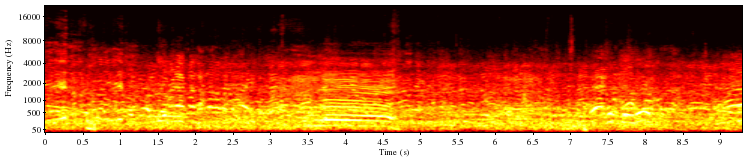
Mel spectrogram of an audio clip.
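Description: Cattle moo loudly nearby, one long drawn-out low call standing out above a busy crowd of chattering voices at the Aftabganj livestock market selling Friesian and cross-breed bull calves.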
